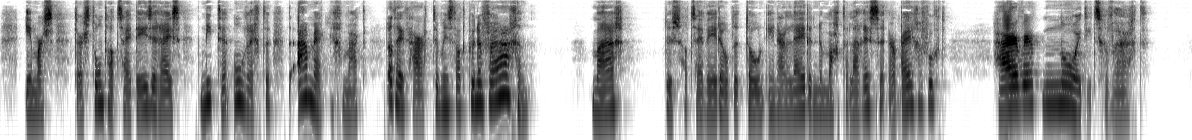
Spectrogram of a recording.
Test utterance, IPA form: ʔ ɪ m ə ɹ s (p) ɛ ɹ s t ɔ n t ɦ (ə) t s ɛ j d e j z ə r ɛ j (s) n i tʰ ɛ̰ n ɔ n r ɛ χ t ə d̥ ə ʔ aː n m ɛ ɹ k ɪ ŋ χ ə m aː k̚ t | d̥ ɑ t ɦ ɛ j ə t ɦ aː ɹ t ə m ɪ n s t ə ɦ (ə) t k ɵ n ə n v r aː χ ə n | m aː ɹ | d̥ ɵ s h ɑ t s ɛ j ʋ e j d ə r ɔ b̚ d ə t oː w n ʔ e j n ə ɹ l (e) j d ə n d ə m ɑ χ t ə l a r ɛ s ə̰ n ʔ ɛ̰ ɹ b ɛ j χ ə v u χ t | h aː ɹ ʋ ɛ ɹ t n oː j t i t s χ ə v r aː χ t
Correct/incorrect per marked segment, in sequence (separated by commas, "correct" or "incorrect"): incorrect, incorrect, correct, incorrect, incorrect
